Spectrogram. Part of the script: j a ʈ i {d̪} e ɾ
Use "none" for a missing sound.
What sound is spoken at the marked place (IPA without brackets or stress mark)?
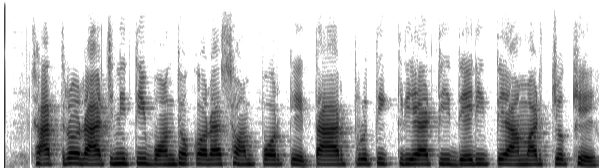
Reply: d̪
